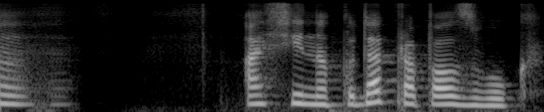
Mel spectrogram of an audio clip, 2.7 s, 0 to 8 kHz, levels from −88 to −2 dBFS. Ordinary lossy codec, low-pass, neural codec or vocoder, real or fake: none; 7.2 kHz; codec, 16 kHz, about 1 kbps, DyCAST, with the encoder's durations; fake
